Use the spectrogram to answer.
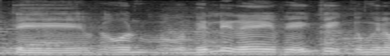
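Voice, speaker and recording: Amid noticeable background noise and audible room echo, a man speaks with fairly even intonation. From Punjab, India (Hoshiarpur district). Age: 70s. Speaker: immigrant farmer. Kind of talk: oral history interview. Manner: soft-spoken; halting. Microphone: too quiet, camera moved closer.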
